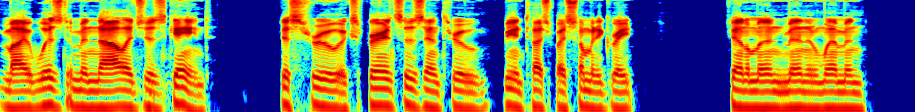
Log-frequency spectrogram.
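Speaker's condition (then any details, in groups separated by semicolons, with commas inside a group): Parkinson's disease; speech tough, speech therapy with ahs before going on air, big and loud voice training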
